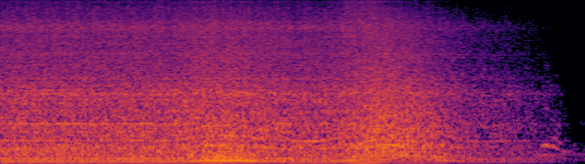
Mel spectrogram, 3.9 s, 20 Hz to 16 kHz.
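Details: Freshly replaced power steering pump on a 1999 Jeep Cherokee XJ, reservoir just refilled: steady, even idle with no whine or groan from the pump, then the engine is shut off; runs fine.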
